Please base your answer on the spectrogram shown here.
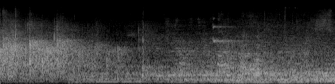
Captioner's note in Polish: Aplauz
